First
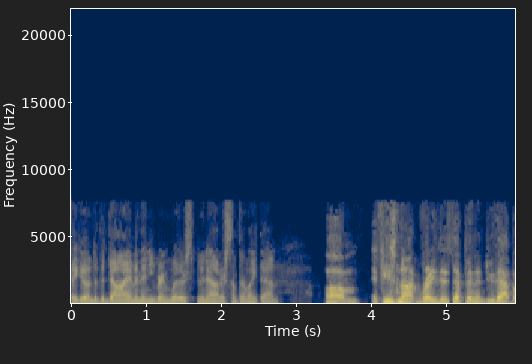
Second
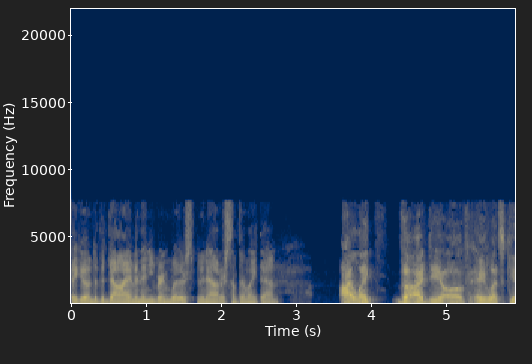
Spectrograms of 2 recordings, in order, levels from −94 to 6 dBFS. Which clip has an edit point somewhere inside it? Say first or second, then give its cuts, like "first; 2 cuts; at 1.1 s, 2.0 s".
first; 2 cuts; at 3.3 s, 5.0 s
